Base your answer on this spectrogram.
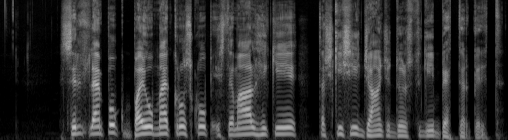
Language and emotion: Kashmiri, neutral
